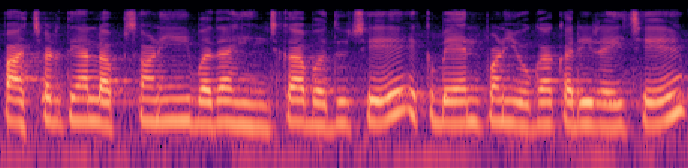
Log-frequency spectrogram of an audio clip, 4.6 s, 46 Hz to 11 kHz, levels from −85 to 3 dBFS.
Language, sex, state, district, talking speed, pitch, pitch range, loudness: Gujarati, female, Gujarat, Gandhinagar, 180 wpm, 205 Hz, 195-215 Hz, -17 LUFS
